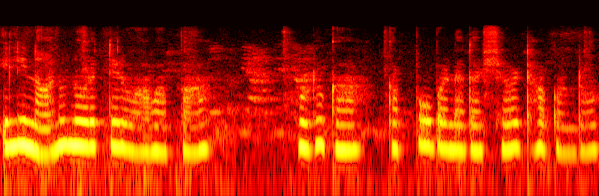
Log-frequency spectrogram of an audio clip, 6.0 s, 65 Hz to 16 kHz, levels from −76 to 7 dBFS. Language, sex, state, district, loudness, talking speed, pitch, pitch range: Kannada, female, Karnataka, Bellary, -15 LUFS, 100 wpm, 255 Hz, 240-270 Hz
